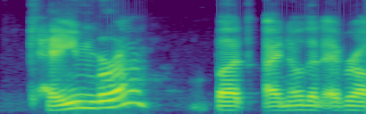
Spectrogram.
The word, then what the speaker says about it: Canberra: say this I will never be able to pronounce the name of the capital right I know it's Canberra but I know that everyone else has never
